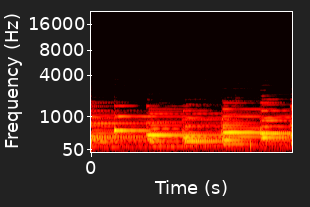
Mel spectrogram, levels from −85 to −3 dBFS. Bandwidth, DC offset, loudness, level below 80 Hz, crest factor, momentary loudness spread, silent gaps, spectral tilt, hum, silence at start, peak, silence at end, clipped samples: 5 kHz; under 0.1%; -34 LUFS; -66 dBFS; 12 dB; 7 LU; none; -10.5 dB/octave; none; 0 s; -20 dBFS; 0 s; under 0.1%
